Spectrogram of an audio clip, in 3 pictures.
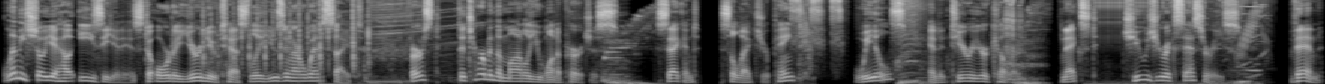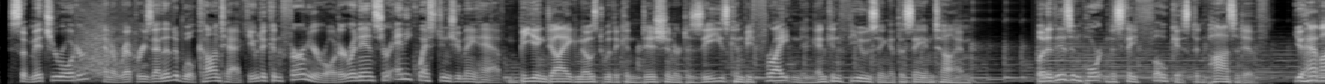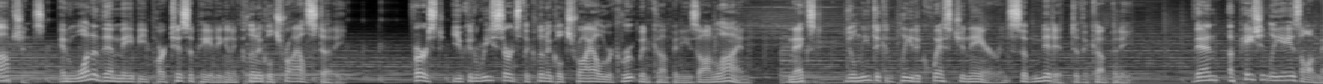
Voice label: eLearning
